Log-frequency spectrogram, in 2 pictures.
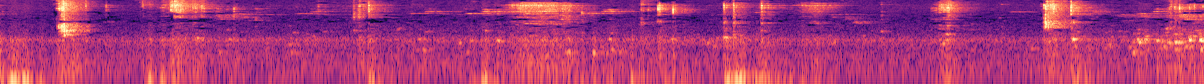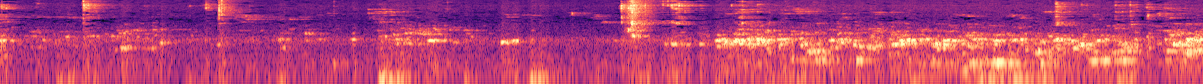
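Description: Quiet eating sounds of a person chewing chicken eaten by hand: scattered lip smacks and wet mouth clicks, busier over the last couple of seconds.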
